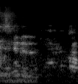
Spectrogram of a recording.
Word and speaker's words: tinnitus: fucking radiologist, I went to get tinnitus.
